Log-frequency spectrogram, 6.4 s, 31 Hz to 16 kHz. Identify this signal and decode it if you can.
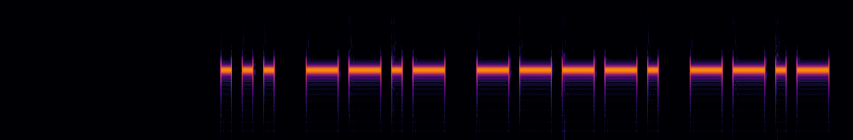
Morse code, heard as a keyed tone, about 15 wpm, 700 Hz. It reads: SQ9Q
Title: DXCC-100 Call Signs - 4 Characters - Repeated 3x - 15wpm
